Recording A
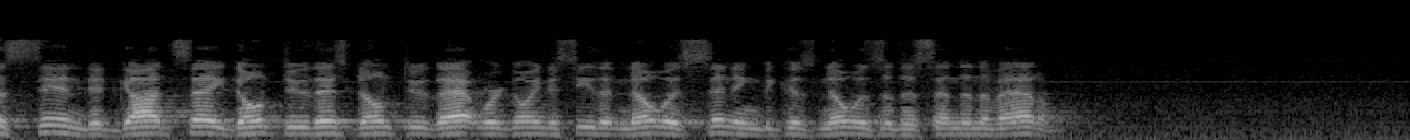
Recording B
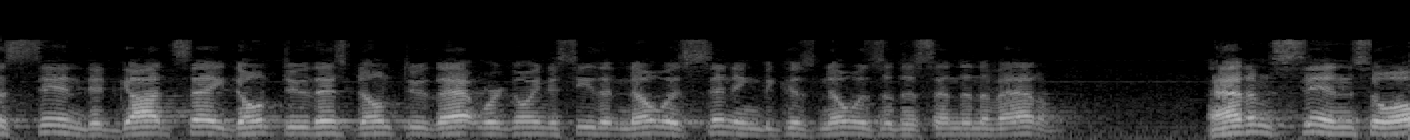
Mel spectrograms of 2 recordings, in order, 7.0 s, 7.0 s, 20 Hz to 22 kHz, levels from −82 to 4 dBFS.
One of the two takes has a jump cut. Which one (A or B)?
B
